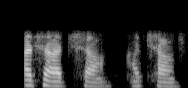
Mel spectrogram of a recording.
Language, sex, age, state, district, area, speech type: Sindhi, female, 30-45, Uttar Pradesh, Lucknow, urban, conversation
